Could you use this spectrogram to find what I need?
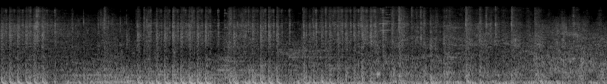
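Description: A machine gun fires rapid bursts of gunshots.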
